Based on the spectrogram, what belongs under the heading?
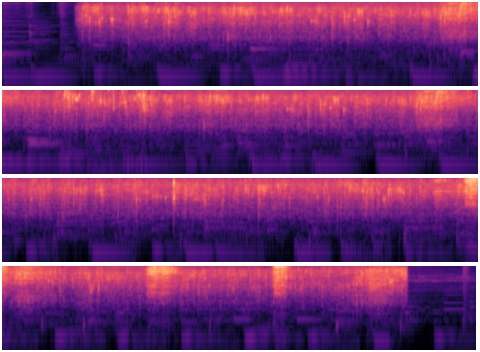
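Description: Strawberry pancake batter sizzling as it fries in hot oil in a tiny metal pan, starting about a second in and cutting off suddenly near the end, with a metal spatula scraping the pan a few times. Soft background music plays underneath.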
